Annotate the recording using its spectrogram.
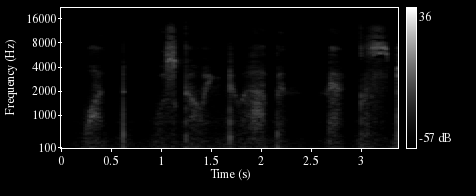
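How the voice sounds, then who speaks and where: A whisper at a very slow pace. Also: woman. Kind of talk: whispered audiobook reading, ASMR. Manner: whispered, soft.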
